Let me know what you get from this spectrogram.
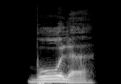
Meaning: thick board or plank
- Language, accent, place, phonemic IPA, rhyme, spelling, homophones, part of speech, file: German, Germany, Berlin, /ˈboːlə/, -oːlə, Bohle, Bowle, noun, De-Bohle.ogg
